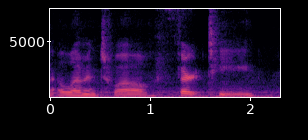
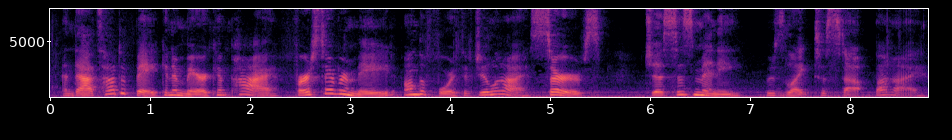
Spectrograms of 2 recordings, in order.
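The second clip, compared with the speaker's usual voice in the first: storybook read-aloud; 6 dB louder than usual. A narrator's reading. Reading the American Pie book aloud to children, storybook lilt. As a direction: read the verse a little louder, with a gentle lilt. Reads the picture book text.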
